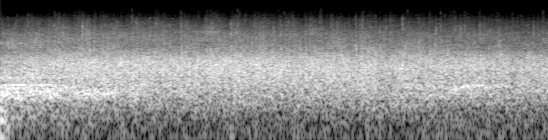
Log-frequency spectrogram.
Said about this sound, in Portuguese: Vamos dar um aplauso ao Senhor.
